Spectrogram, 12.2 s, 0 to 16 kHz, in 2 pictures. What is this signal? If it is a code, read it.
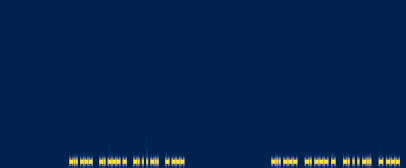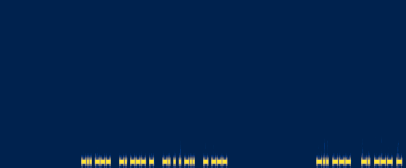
Morse code, heard as a keyed tone, about 64 wpm, 700 Hz. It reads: DO NOT NEED TO DO NOT NEED TO DO NOT NEED TO DO NOT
